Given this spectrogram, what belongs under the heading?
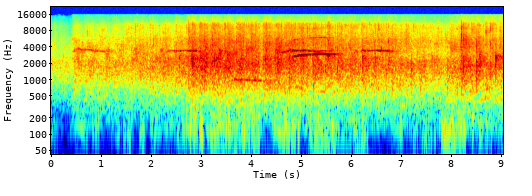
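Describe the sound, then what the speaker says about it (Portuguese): An audience at a hypnosis show applauds, steady clapping swelling a little and holding, with a few faint whistles over the crowd noise. "uma salva de palmas para os nossos astros!"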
